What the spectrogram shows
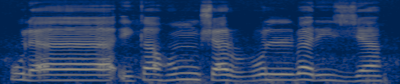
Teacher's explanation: وقف کی صورت میں گول تا جو ہے وہ ہا سے بدل جاتی ہے، اور گول تا کے نیچے جو اعراب ہوتا ہے وہ بھی پڑھنے میں نہیں آتا، تو ہم اس کو پڑھیں گے اولئک ہم شر البریہ۔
